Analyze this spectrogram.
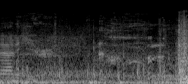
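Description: Heavy footsteps hurry across a hard floor.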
